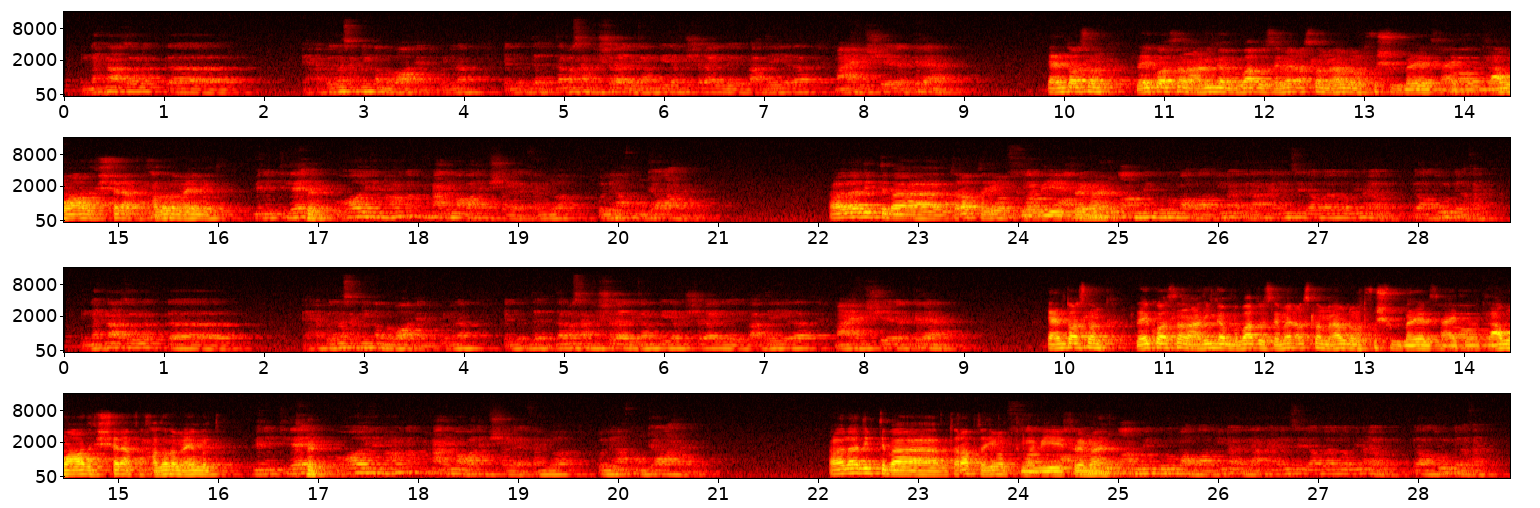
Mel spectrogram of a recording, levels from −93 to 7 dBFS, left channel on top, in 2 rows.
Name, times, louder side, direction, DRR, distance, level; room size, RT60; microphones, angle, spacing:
voice 1, 0.2-1.8 2.4-8.9 13.5-14.5 15.2-15.5 16.3-20.8 23.8-28.6, right 1 dB, 5° right, -6 dB, 2.1 m, -40 dB
voice 2, 9.8-16.0 16.9-17.0 22.1-24.9, right 3 dB, 55° right, 7 dB, 0.5 m, -27 dB
6.6 x 6.0 x 5.7 m, 1.0 s
head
